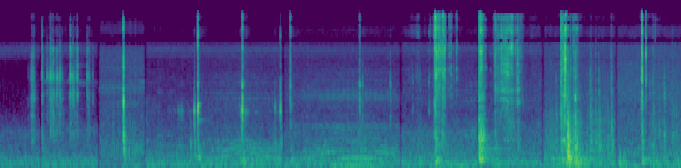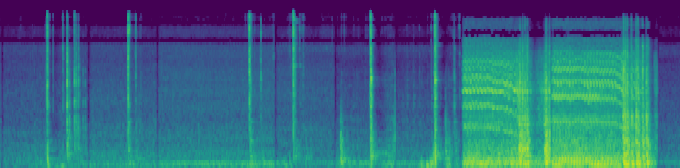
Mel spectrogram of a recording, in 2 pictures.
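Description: Scattered metallic clicks and clinks of hardware being handled, then a cordless power drill runs for about three seconds near the end and stops abruptly.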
